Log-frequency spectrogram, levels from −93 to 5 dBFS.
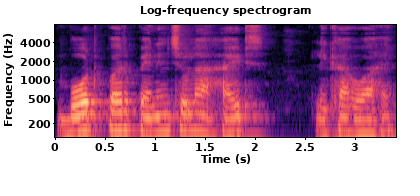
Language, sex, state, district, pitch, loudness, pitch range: Hindi, male, Karnataka, Bangalore, 130 Hz, -19 LUFS, 125-145 Hz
